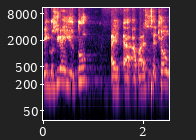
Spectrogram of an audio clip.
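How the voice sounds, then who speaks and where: The speaker has a Puerto Rican accent and ordinary pitch variation. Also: man. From Puerto Rico, Aguadilla. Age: 30s. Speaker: drummer. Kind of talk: casual chat.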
